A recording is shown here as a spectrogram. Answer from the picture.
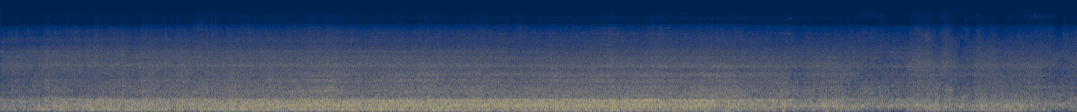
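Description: Freight train rolling past, its wagons running over the rails with a steady noise. It grows louder over the first several seconds and fades away over the last few.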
